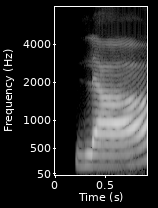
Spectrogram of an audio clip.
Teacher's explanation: یہاں پر اب لام کو ہم پہلے ساکن کر کے حمزہ کی زیر کے ساتھ جوڑیں گے، اس کے بعد زبر کے ساتھ الف حرف مدہ ایک الف کے برابر کھینچنا بھی ہے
